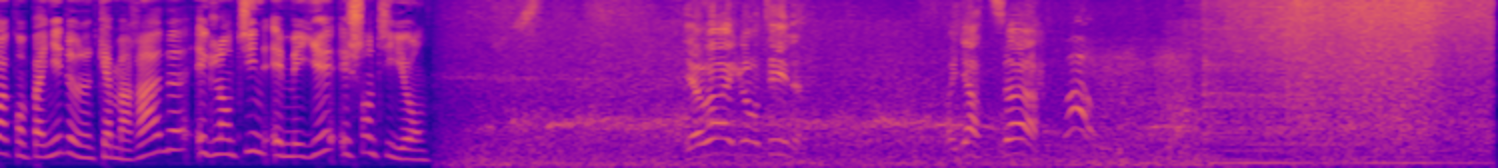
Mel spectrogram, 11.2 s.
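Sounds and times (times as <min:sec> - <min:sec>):
speech: 0:00.0 - 0:03.6, 0:05.2 - 0:06.2, 0:07.2 - 0:08.4
gusting wind buffeting the microphone: 0:03.3 - 0:11.2
stormy ocean waves: 0:03.3 - 0:11.2.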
